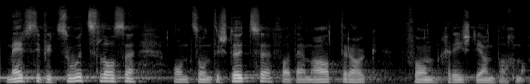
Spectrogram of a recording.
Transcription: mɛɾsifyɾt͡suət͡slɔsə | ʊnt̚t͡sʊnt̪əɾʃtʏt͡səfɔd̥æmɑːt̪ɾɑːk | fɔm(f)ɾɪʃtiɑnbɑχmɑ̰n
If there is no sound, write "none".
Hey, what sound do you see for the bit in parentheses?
χ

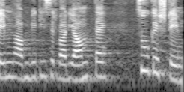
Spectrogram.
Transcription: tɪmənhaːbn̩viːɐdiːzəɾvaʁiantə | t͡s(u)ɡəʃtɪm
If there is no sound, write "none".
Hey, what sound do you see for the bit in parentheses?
uː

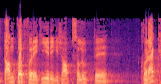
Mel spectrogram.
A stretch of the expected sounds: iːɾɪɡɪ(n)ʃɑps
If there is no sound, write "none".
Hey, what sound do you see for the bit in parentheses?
none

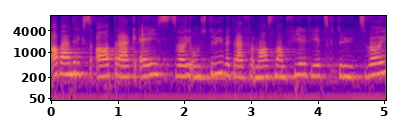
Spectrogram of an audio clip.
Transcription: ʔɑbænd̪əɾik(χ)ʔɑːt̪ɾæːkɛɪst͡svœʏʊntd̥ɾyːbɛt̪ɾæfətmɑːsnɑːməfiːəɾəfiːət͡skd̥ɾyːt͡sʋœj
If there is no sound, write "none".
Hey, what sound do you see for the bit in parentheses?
s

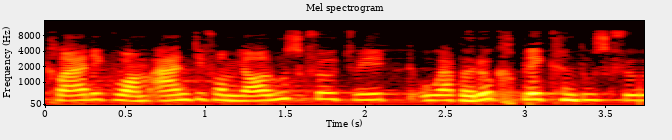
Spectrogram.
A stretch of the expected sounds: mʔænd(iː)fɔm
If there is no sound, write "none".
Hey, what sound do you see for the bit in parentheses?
i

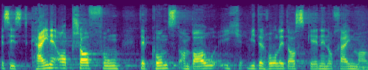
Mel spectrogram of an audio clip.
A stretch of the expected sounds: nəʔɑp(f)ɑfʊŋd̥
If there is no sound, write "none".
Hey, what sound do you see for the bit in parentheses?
ʃ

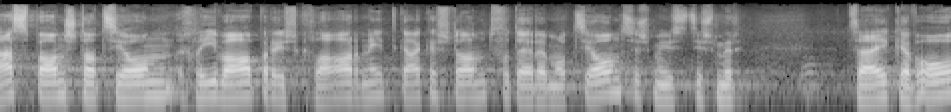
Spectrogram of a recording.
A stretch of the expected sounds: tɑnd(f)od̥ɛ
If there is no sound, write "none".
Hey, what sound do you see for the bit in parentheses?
f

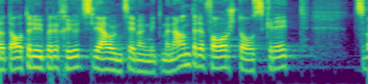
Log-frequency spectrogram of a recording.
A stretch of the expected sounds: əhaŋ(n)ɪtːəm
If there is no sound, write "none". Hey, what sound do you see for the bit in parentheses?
m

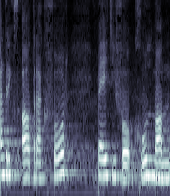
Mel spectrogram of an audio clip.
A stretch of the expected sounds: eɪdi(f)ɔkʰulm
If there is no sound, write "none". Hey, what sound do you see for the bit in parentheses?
f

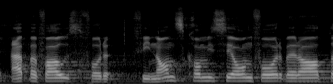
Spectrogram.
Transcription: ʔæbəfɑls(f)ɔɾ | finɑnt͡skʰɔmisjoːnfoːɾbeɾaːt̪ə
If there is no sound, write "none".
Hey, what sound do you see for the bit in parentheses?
f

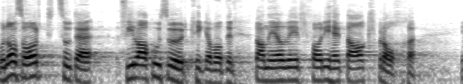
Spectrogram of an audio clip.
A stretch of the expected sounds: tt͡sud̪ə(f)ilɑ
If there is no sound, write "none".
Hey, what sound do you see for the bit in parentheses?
f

